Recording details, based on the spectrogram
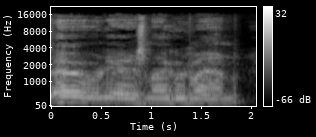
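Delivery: put-on upper-crust British accent. Talking about people putting on fake British accents, the speaker does a fake upper-crust British accent. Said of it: "The fake upper crust".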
